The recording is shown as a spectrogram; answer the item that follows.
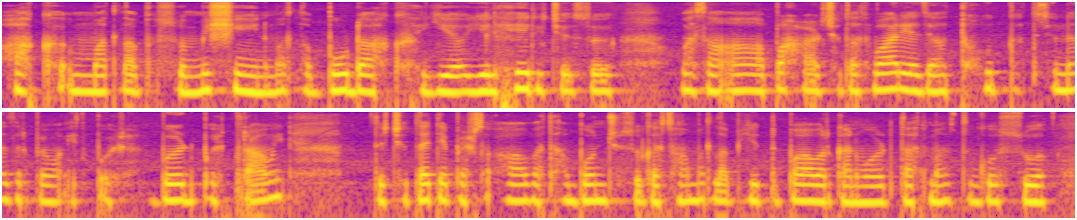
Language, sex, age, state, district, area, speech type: Kashmiri, female, 18-30, Jammu and Kashmir, Baramulla, rural, spontaneous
